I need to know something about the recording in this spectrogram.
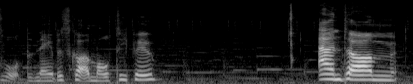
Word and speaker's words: Maltipoo: the neighbor's got a malty poo and um which i know that sounds like like multi like multiple but it's like multi is like a maltese that's where the multi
